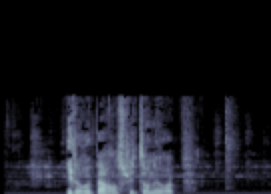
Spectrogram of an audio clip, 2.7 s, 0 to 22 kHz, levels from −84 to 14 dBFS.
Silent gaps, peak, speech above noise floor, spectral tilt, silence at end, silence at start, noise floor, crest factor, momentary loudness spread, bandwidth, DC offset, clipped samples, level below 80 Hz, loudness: none; 0 dBFS; 27 dB; -3 dB/octave; 0.45 s; 0.3 s; -48 dBFS; 24 dB; 21 LU; 11.5 kHz; under 0.1%; under 0.1%; -58 dBFS; -21 LUFS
